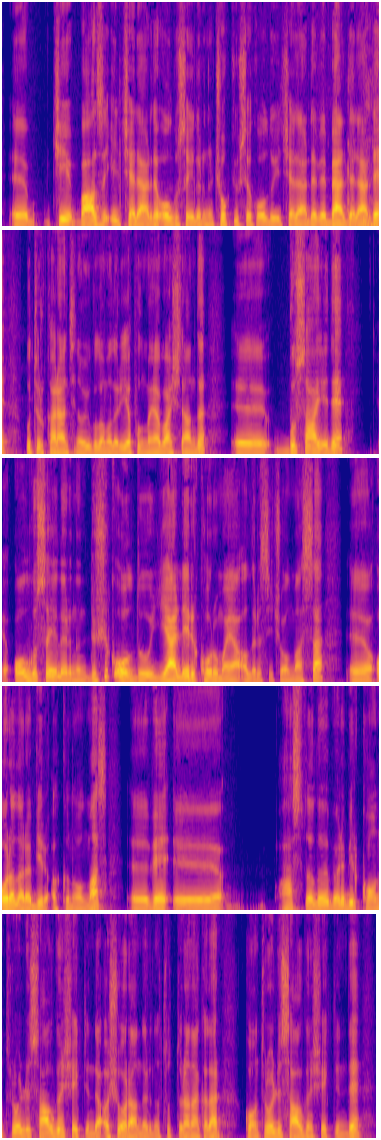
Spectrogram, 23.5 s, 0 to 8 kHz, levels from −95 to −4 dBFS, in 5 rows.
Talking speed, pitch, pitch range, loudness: 115 wpm, 120 Hz, 110-145 Hz, -22 LUFS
